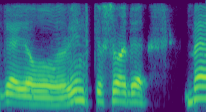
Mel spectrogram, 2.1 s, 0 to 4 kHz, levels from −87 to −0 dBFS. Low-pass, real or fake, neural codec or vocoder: 3.6 kHz; fake; codec, 16 kHz, 1 kbps, X-Codec, HuBERT features, trained on general audio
